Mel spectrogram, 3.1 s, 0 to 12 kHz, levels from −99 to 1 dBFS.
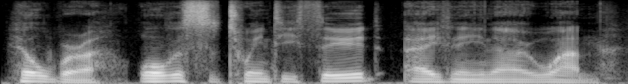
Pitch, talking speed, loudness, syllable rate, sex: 105 Hz, 155 wpm, -18 LUFS, 5.1 syllables/s, male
